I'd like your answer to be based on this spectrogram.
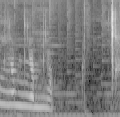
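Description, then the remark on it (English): A person's voice imitates a hungry kitten, giving one drawn-out, falling meow, followed by a couple of brief vocal squeaks and a sharp little click near the end. “I sound like one of those kittens that just finally gets wet food.”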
